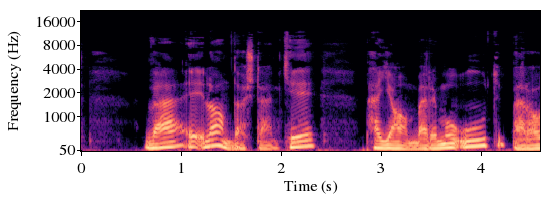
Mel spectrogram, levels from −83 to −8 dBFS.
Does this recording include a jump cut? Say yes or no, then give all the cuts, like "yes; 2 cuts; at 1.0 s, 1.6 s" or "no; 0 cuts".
no; 0 cuts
